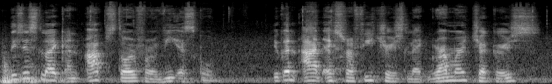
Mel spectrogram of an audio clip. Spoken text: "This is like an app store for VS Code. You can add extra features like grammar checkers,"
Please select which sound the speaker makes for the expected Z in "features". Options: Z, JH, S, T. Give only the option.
S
